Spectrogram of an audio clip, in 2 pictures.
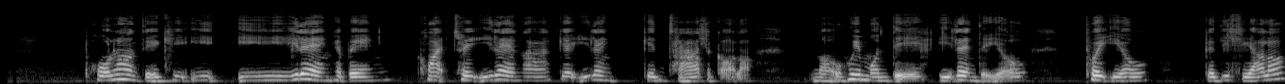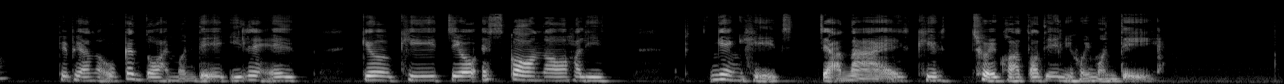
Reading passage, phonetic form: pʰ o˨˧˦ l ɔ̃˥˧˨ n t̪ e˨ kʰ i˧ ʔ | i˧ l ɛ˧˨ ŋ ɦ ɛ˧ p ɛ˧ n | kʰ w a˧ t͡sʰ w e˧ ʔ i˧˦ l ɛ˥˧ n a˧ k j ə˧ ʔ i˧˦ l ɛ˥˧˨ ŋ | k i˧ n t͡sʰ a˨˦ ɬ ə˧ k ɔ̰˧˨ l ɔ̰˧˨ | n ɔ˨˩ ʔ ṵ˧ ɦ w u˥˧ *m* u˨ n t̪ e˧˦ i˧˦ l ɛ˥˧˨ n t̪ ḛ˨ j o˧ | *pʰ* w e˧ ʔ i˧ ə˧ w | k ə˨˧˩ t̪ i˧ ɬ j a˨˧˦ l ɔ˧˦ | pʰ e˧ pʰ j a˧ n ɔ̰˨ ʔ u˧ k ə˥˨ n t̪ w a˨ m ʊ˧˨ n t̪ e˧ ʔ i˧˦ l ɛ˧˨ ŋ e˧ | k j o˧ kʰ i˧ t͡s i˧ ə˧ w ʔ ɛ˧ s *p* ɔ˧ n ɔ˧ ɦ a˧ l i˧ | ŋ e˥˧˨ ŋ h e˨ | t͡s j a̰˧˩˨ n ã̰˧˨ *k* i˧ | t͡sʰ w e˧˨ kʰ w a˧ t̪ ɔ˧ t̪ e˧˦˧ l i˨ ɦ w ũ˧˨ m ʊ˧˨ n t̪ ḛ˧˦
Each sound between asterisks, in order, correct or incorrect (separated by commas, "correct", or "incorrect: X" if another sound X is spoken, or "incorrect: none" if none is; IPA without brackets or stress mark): correct, correct, incorrect: k, incorrect: kʰ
